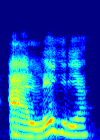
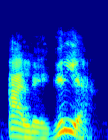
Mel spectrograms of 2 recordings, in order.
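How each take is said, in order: First: The stress is on the first syllable. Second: The stress is on the third syllable. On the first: The speaker calls it wrong. "No se escucha fuerte ni en A, porque no es alegría" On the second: The speaker calls it right. "la palabra es alegría ... la fuerza de la palabra va en gris"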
